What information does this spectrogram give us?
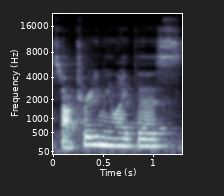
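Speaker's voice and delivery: ordinary talk, nothing marked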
